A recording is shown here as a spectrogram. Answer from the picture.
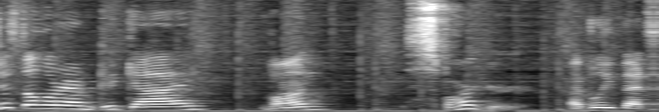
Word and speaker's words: Spargur: research team and just allaround good guy Von sparer I believe that's how it's pronounced right yes you got it right all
